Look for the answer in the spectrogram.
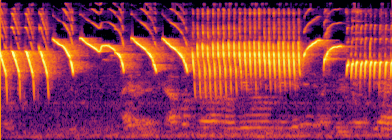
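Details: Young canaries being trained, recorded by cellphone: a series of sharp down-slurred whistles, then a long buzzy rapid trill lasting about a second, closing with a steady fast higher roll.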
